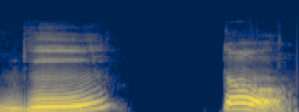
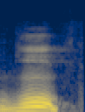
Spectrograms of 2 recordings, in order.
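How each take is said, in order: First: The word ends with an added o vowel. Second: The word ends abruptly on the t sound. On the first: The speaker calls it right. "উচ্চারণ হবে গি তো" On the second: The speaker calls it wrong. "ত থেমে যাচ্ছেন"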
